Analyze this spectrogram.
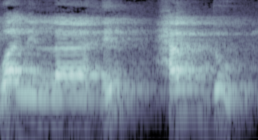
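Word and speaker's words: وَلِلَّهِ الْحَمْدُ: Allahu akbar willahil Nggih walillahil hamdu tulisannya Nggih nah ini membacanya kalau versi versi yang langsung biasa itu langsung hamdu ini huruf mimnya sudah sukun dalnya diwakafkan menjadi Qalqalah walillahilhamd Nah ada yang belajar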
